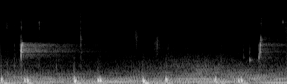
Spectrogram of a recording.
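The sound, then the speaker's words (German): A pounding heartbeat thumps in a steady, fast double rhythm, low and heavy over a constant deep hum, with a few faint higher tones drifting in. No one speaks. “Sein Herz schlug wie wild in seiner Brust.”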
